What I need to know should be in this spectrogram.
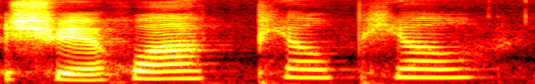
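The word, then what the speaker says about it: Xue Hua Piao Piao (雪花飘飘): And it's a song called Shui Ha Piao Piao. Did I say that right? – Is it Xue Hua Piao Piao? – Yeah, that's the one.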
